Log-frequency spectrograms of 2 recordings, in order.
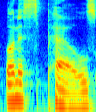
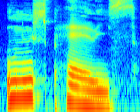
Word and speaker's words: Unuspelis: I'll call this kingdom Unispels, or one skin. Correction, it's pronounced Unuspelis.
